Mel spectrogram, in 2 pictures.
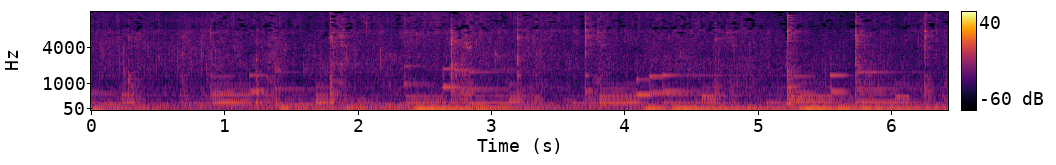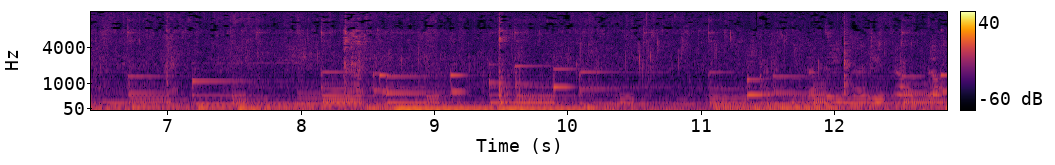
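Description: Chopped onion sautés in a pan for ginisang halaan (clams), giving a loud, continuous sizzle with occasional stirring scrapes over faint background music, with no talk.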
